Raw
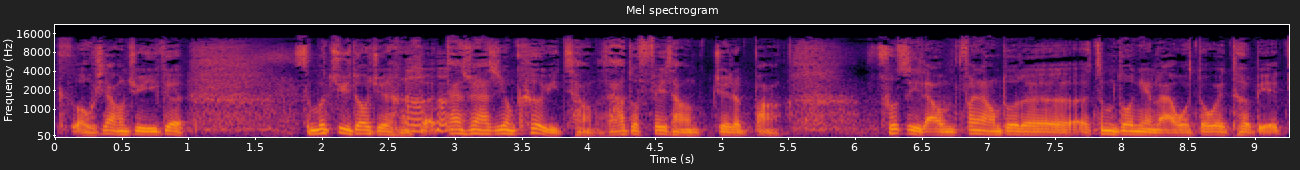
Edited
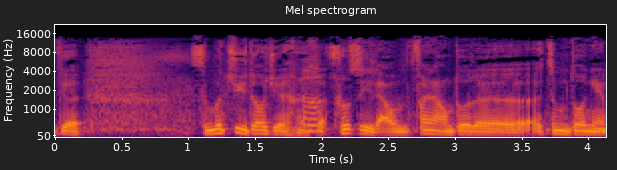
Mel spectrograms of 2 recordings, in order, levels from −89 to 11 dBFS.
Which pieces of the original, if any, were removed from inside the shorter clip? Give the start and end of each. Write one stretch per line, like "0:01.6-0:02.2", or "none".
0:02.8-0:06.1

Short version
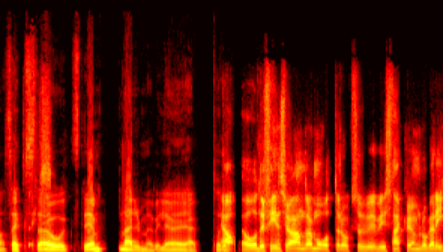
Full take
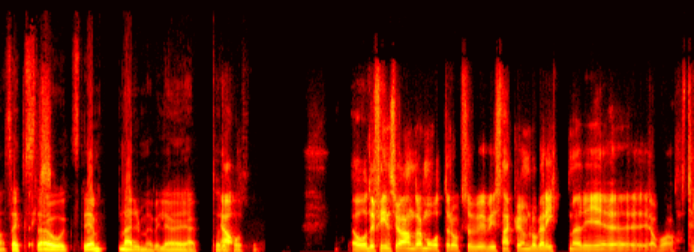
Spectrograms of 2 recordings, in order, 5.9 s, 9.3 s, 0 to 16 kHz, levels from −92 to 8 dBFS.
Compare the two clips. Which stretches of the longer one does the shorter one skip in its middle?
0:03.1-0:04.6

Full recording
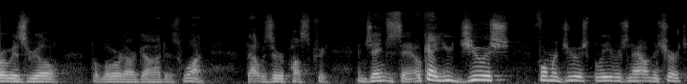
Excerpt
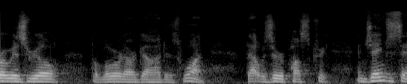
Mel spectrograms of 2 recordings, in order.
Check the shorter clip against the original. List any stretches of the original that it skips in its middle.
none

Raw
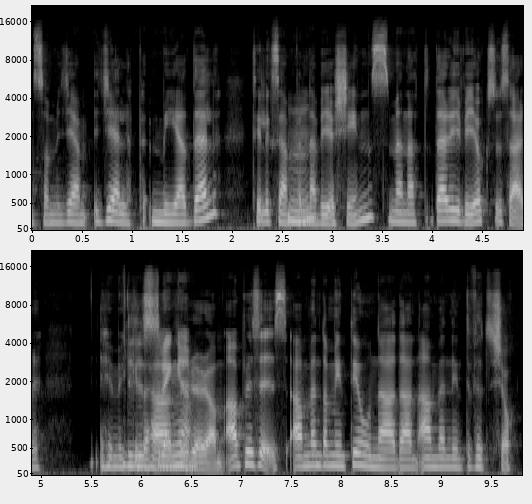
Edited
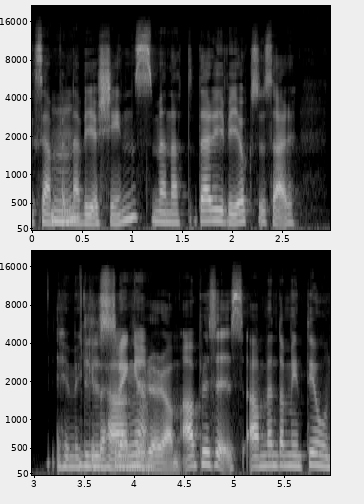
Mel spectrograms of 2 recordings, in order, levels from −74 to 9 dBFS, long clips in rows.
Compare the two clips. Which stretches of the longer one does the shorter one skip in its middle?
none

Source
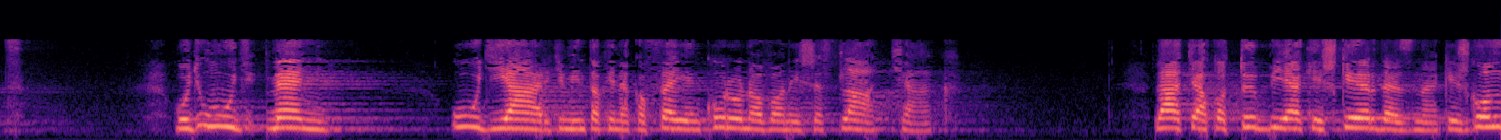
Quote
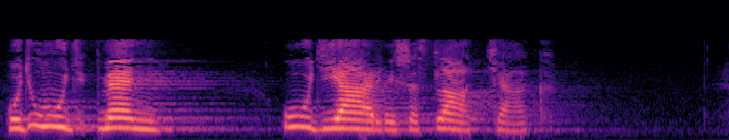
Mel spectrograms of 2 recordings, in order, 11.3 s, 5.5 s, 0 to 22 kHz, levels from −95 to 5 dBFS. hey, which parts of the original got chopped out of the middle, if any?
0:04.1-0:05.9

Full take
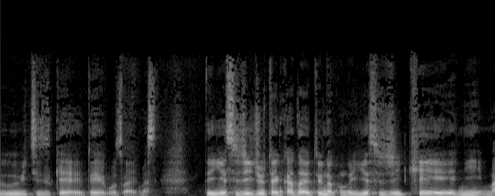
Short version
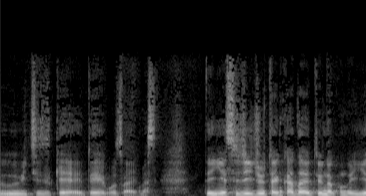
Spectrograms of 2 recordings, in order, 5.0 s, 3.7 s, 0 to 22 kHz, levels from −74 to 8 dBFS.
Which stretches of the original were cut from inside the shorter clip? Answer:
none

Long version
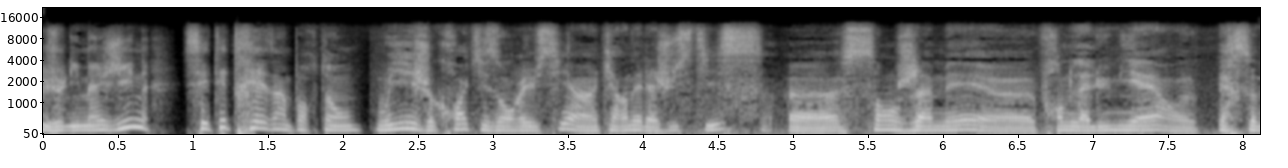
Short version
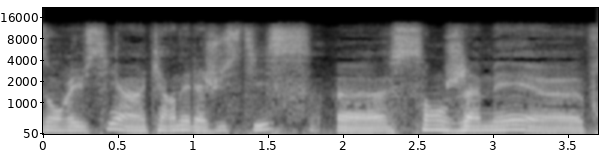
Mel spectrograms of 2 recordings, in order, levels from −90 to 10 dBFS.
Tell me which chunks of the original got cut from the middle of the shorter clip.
none

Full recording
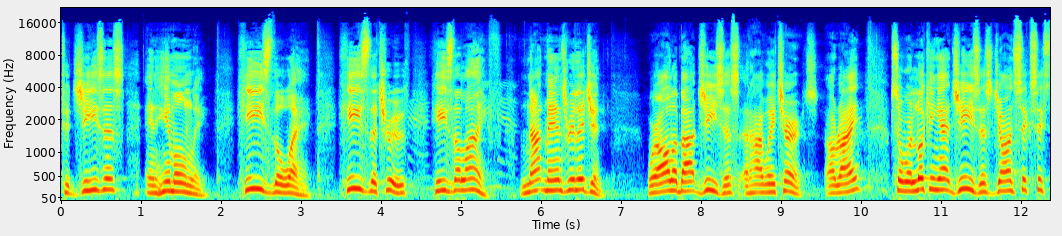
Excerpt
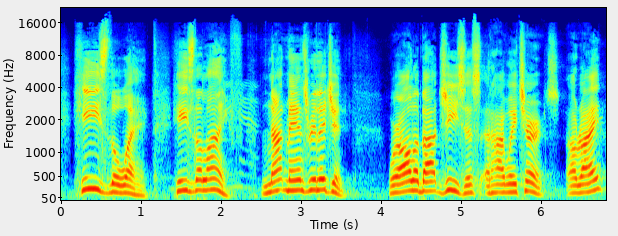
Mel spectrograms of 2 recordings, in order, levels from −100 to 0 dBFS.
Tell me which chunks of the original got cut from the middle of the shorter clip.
0:03.4-0:04.6

